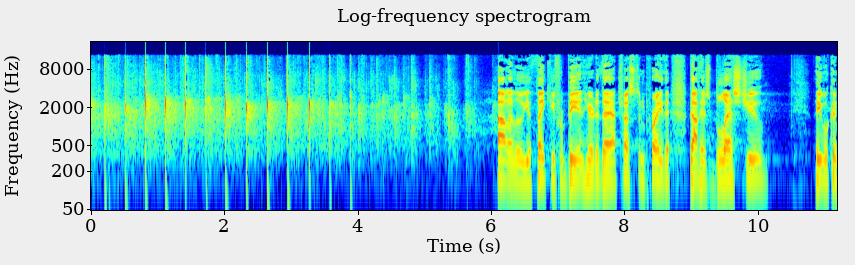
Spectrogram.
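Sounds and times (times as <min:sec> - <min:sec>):
audience hand clapping: 0:00.0 - 0:06.6
speech: 0:06.1 - 0:10.2, 0:10.8 - 0:11.1.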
